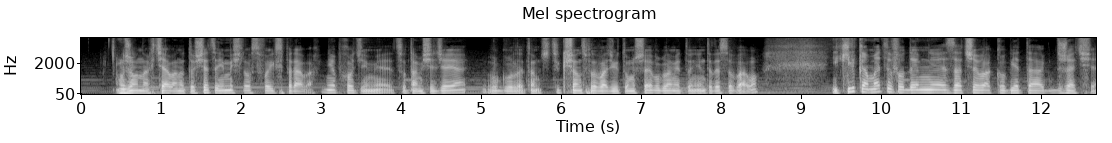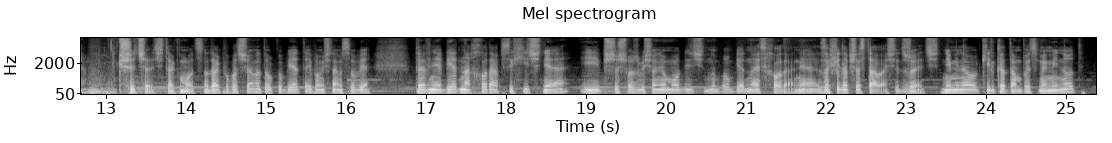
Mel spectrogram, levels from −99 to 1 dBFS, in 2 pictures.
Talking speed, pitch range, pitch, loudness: 185 wpm, 105-130 Hz, 115 Hz, -22 LUFS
